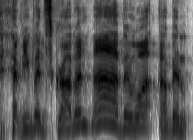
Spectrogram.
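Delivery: light skit voice; punning mock dialogue. Punning dialogue on the town name.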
